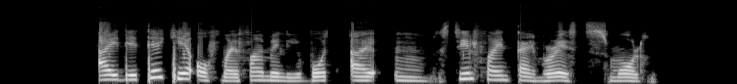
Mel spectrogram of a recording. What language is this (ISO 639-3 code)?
pcm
